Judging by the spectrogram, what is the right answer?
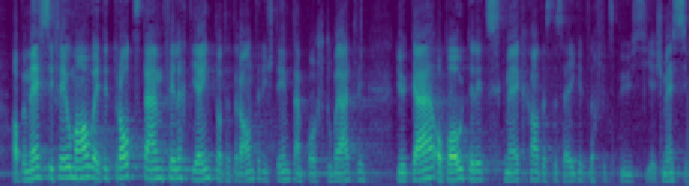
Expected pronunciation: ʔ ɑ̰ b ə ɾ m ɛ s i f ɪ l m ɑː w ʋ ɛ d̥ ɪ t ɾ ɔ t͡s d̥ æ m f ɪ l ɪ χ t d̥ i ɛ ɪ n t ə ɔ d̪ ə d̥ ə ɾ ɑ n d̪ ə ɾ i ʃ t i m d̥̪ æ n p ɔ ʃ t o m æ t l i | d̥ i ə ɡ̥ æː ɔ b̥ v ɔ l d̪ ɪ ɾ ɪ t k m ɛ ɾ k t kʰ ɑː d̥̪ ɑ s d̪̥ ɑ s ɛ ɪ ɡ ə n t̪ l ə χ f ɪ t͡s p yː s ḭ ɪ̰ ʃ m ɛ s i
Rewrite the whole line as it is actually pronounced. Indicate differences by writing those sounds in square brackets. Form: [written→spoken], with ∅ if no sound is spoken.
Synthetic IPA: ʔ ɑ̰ b ə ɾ m ɛ s i f ɪ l m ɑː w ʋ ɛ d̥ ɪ t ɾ ɔ t͡s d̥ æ m f ɪ l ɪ χ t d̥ i ɛ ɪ n t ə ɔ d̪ ə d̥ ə ɾ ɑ n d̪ ə ɾ i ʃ t [i→ɪ] m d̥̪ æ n p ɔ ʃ t [o→u] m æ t l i | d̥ [i→y] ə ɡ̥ æː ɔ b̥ v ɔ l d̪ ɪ ɾ ɪ [t→t͡s] k m ɛ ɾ k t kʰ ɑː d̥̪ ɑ s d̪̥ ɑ s ɛ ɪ ɡ ə n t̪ l ə χ f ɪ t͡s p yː s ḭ ɪ̰ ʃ m ɛ s i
